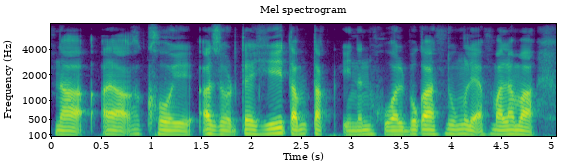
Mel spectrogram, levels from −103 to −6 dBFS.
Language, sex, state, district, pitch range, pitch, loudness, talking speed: Mizo, male, Mizoram, Aizawl, 100-115 Hz, 110 Hz, -19 LUFS, 200 wpm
